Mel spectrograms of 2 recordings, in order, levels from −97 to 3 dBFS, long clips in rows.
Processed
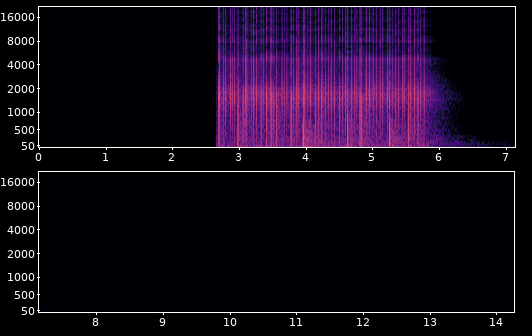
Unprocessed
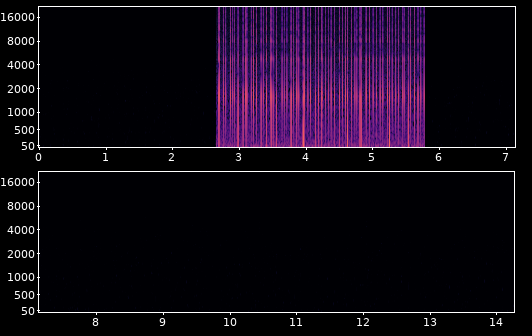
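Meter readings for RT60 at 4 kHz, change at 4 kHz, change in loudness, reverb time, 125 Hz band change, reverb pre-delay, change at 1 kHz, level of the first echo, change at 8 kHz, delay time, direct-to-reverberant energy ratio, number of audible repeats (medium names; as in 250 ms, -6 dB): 0.90 s, -5.0 dB, -4.0 dB, 1.2 s, -2.5 dB, 8 ms, -3.0 dB, -22.5 dB, -6.5 dB, 97 ms, 11.5 dB, 1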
